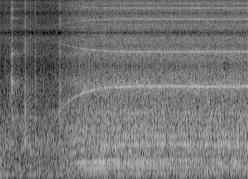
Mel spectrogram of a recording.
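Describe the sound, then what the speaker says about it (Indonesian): A small cooling fan on a Peltier water cooler starts up when power is connected, spinning up after a few light clicks into a steady, close, continuous whir with a faint rising tone. "Ini terlihat kipas langsung hidup."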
